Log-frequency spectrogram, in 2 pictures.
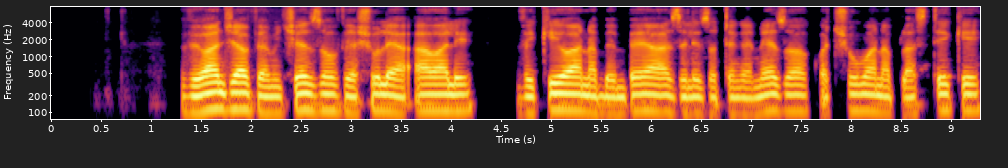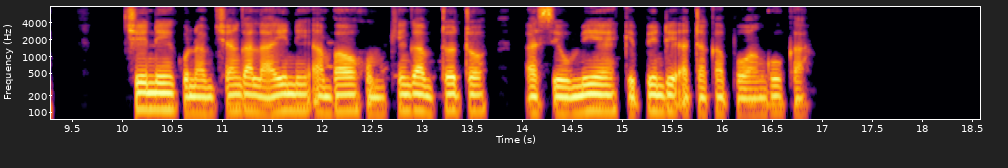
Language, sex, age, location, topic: Swahili, male, 25-35, Dar es Salaam, education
